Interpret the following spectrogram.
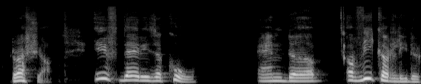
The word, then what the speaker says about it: coup: cool or is it Cooper the word c-o-u-p-q is a French word so in French you say coup you don't say coop but yeah if you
